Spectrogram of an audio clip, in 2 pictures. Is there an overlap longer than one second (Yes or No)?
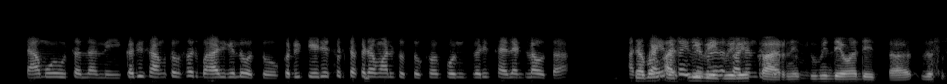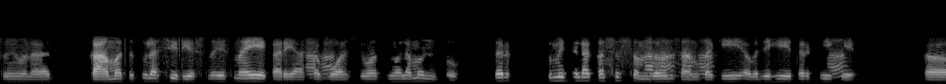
Yes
